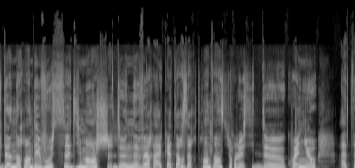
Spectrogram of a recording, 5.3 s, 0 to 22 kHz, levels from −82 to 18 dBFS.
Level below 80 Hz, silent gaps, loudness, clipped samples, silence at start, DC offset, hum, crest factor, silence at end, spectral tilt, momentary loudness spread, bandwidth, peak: -50 dBFS; none; -13 LUFS; under 0.1%; 0 s; under 0.1%; none; 14 dB; 0 s; -2 dB/octave; 6 LU; 19.5 kHz; 0 dBFS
